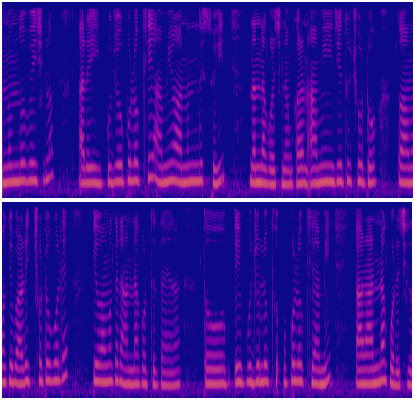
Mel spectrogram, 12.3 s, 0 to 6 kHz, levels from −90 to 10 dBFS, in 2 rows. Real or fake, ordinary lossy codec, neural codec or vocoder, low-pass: fake; none; vocoder, 44.1 kHz, 128 mel bands every 512 samples, BigVGAN v2; 5.4 kHz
